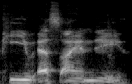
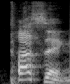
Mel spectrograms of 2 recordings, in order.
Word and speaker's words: Pusing: P-U-S-I-N-G. Pusing. Pusing? Pusing, because I was like pussing. I was like, no, Caleb, it's 2 S's.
